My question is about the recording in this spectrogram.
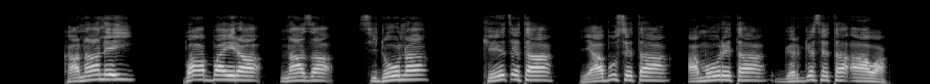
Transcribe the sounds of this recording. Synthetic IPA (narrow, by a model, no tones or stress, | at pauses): kɐnaːnɛj | bɐːbːɐjɾɐ | naːzɐ | sɪd̪o̞ːnɐ | ke̞ːt͡sʼɛt̪ɐ | jaːbʊsɛt̪ɐː | mo̞ːɾɛt̪ɐɡɛɾɡɛsɛt̪ɐʔaːwɐ̰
